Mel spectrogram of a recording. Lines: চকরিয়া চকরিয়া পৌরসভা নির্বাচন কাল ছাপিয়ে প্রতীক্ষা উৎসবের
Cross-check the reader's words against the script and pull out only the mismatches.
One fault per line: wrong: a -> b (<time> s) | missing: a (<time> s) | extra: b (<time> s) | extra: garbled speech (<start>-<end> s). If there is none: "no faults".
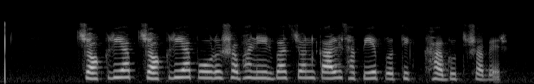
no faults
